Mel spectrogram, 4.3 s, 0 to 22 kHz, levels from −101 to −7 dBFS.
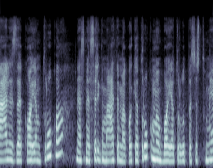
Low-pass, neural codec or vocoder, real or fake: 14.4 kHz; vocoder, 44.1 kHz, 128 mel bands, Pupu-Vocoder; fake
